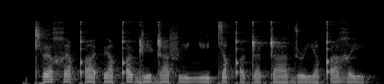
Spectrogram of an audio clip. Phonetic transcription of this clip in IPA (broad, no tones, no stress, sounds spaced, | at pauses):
cʰ ə χ i qʼ ɛ ʔ ɘ qʼ ə ɖ i ɖ a f i ʎ i tʲ ɘ qʼ ɘ ʈ a ʈ a d ɹ i qʼ i ʁ i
